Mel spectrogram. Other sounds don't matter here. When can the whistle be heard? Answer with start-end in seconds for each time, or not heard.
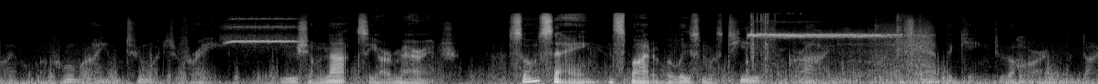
2.2-3.1, 7.5-9.3.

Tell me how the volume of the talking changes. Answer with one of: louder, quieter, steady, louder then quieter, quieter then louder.
louder then quieter.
